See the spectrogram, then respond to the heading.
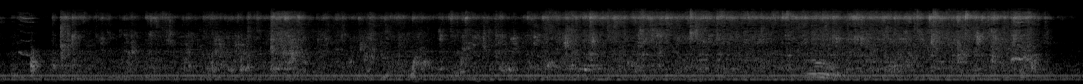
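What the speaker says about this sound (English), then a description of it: "we're going to rinse out our bowl," Tap water running steadily into a kitchen sink while a bowl and cup are rinsed, a continuous close hiss with light splashing and clinks, no talk.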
